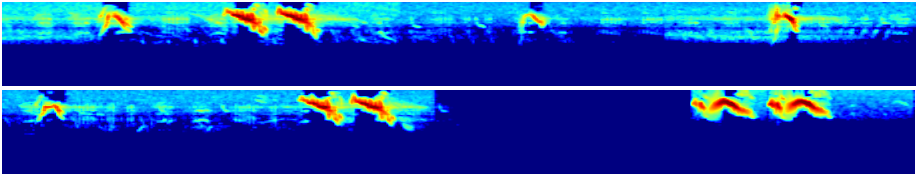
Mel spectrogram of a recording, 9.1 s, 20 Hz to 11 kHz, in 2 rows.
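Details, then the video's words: Grey wagtail calling by the river Lieser in 2017: sharp, high thin notes, mostly paired as quick double calls, given in bursts about every two seconds, with a few single fainter notes between. "Gebirgsstelze 1"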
